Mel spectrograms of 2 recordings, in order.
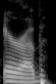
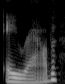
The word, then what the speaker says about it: Arab: live in North Alabama it's not Arab it's spelled a r a it's Arab so we were going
